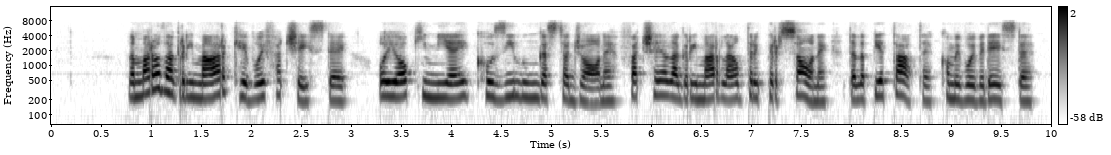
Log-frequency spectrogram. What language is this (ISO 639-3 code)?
ita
